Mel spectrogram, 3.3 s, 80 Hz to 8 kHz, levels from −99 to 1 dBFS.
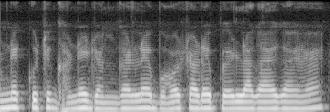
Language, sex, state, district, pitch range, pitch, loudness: Hindi, male, Bihar, Sitamarhi, 140-150 Hz, 140 Hz, -14 LUFS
